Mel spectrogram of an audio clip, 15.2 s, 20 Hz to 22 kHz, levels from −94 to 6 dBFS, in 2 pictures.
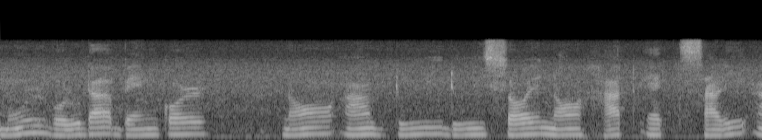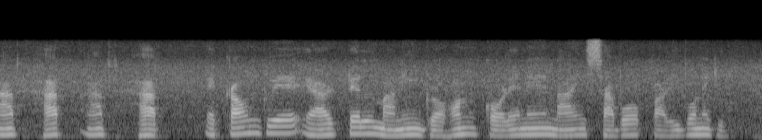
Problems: constant background noise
